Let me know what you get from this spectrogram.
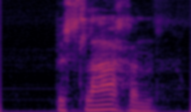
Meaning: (noun) plural of beslag; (verb) past participle of beslaan
- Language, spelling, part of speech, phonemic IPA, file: Dutch, beslagen, noun / verb, /bəˈslaːɣə(n)/, Nl-beslagen.ogg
